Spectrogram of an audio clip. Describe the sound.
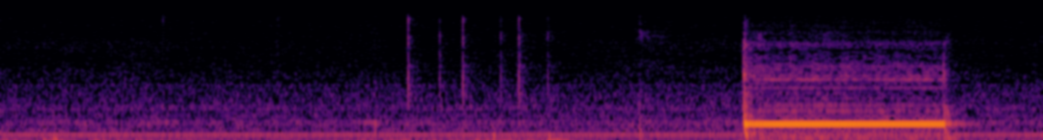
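An incoming call rings on a telephone: a single steady electronic tone lasting about a second. Faint scattered clicks, like light typing, come before it against a quiet background.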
